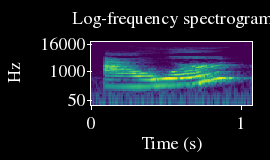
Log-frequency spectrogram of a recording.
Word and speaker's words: hour: quem está aqui olha como a gente pronuncia diferentes com da palavras que diferente hour tô usando um som de vogal our embora começa com funções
